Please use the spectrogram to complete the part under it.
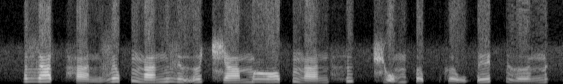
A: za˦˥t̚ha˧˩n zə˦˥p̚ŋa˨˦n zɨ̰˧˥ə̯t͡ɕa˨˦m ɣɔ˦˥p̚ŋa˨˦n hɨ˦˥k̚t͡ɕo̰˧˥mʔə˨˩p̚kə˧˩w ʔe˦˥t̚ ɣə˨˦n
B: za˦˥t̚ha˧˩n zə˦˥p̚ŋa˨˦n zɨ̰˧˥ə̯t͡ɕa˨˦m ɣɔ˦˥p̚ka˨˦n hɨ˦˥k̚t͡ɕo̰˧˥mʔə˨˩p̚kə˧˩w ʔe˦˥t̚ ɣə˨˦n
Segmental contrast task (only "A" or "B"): A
